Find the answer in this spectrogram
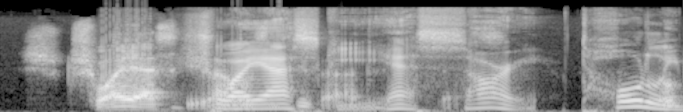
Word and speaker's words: Chwaiewsky: Chwaiewsky? Chwaiewsky. Yes, sorry. Totally butchered that.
